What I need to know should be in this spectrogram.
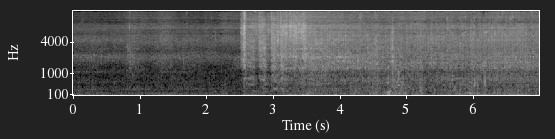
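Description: Short crank, then the diesel catches at once and settles into a steady, even idle with no knocks; a healthy start.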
